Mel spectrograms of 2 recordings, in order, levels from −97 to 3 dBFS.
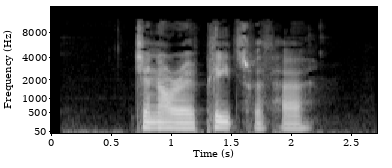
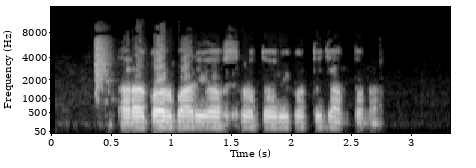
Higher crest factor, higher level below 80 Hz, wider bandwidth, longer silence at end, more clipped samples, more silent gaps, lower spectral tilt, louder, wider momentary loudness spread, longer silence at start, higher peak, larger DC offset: about the same, 18 dB vs 16 dB; first, -52 dBFS vs -66 dBFS; first, 11 kHz vs 7.6 kHz; about the same, 0.55 s vs 0.6 s; neither; neither; about the same, -5.5 dB/octave vs -5 dB/octave; second, -19 LUFS vs -15 LUFS; second, 9 LU vs 15 LU; first, 0.7 s vs 0.35 s; about the same, -2 dBFS vs 0 dBFS; neither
